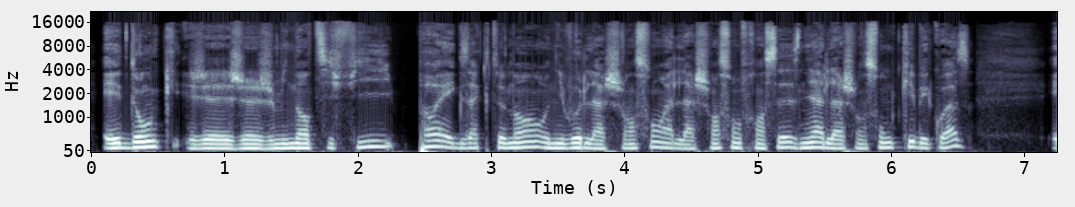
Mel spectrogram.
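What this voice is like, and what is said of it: Franco-Québécois French accent. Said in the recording (French): “mon accent québécois, franco-québécois, tu sais, un peu entre les deux”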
